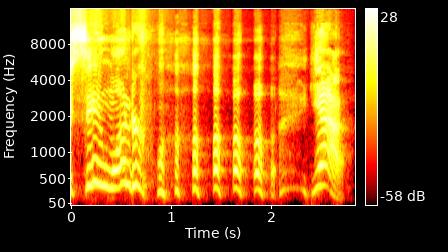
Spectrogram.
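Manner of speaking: high, slow words breaking into laughter; real laughter. Real, not acted. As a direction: crack up as you say it. Laughs at a chat request.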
